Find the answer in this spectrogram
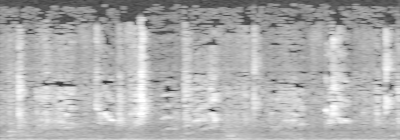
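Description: Quiet room tone with a few short, faint, high bird chirps scattered through it.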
